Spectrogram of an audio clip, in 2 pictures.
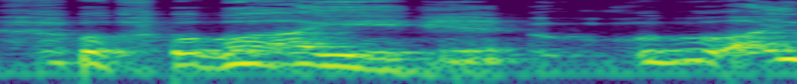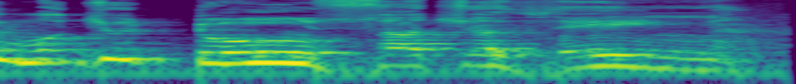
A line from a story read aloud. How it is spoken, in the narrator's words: It moaned helplessly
